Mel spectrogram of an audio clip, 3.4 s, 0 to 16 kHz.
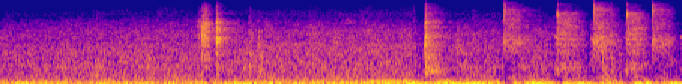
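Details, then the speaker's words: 1992 Johnson 60 hp outboard, starter motor being tested on a low 12.52 V battery: sharp single clicks, then a run of about five, with no cranking following any of them; starter clicks but does not turn over. "Nothing again. See, at least it's clicking now."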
